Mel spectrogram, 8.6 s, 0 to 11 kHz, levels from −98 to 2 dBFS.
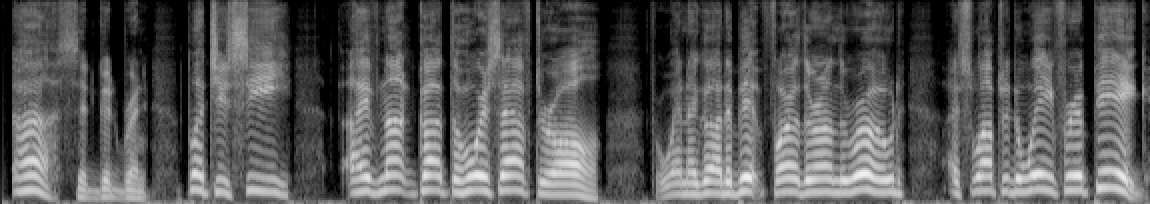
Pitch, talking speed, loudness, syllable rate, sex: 190 Hz, 210 wpm, -17 LUFS, 5.3 syllables/s, male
